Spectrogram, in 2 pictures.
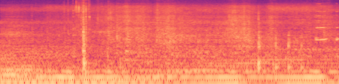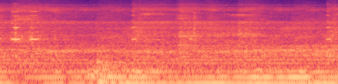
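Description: A steady, low rumbling drone from a horror film's sound design, with a sharp click a little over a second in.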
